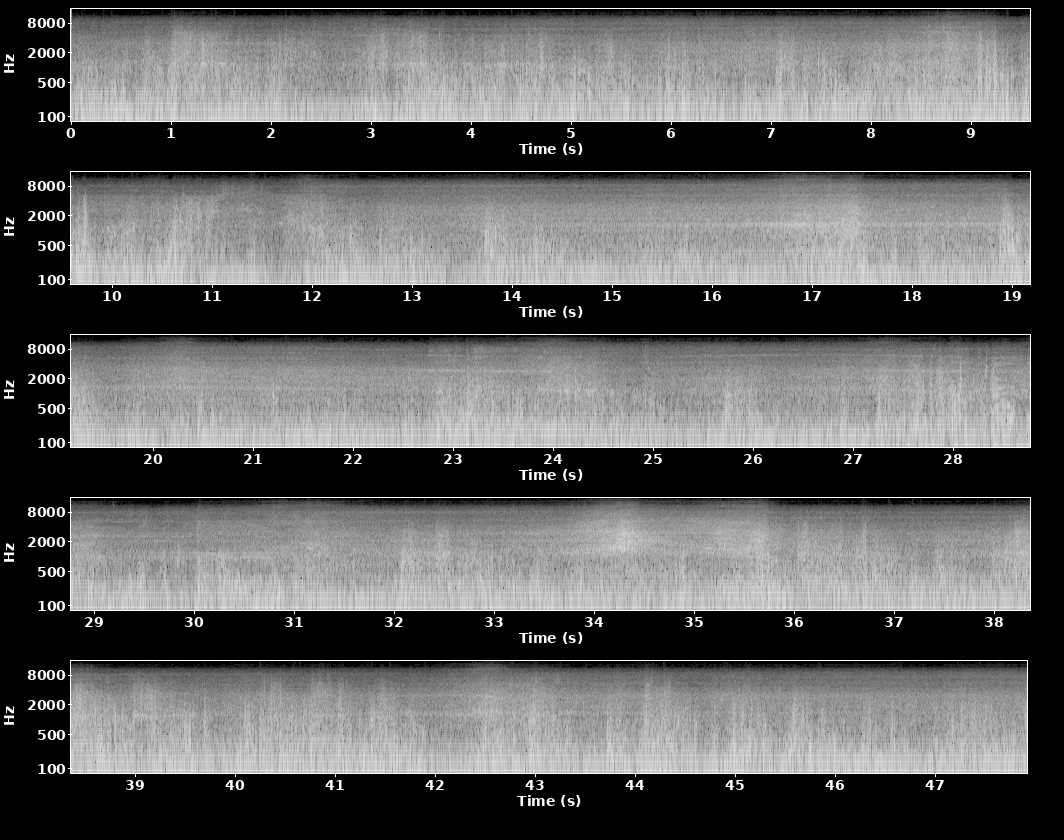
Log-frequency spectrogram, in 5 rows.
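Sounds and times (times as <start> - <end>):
road noise: 0.0 - 47.9
wind buffeting microphone: 0.0 - 47.9.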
